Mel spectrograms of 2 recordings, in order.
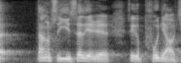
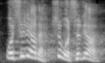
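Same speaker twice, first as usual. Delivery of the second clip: voiced student; 10 semitones higher than usual. African students answering, voiced.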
